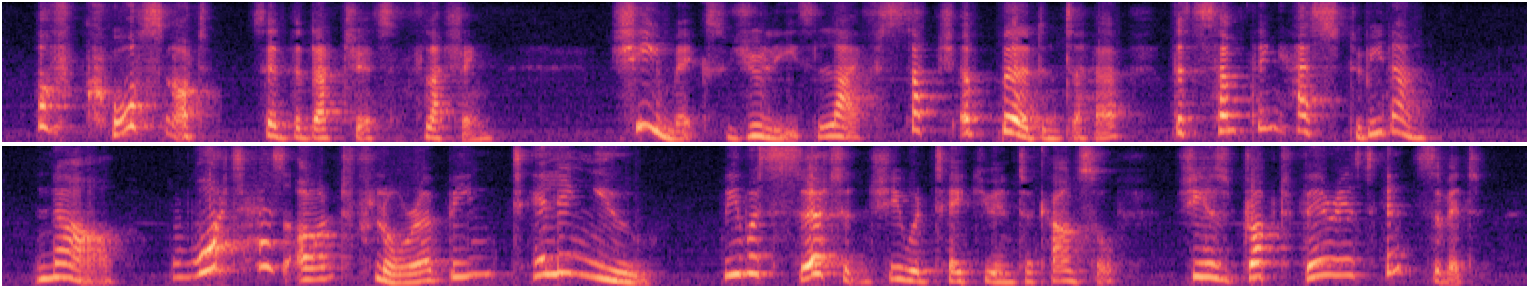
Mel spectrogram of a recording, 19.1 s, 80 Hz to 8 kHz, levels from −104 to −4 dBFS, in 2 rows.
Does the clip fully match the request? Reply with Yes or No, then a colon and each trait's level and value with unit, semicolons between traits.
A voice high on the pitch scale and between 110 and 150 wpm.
Yes: very high, 275 Hz; average, 145 wpm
